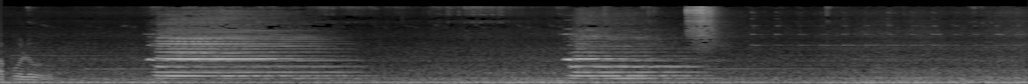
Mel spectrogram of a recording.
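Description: Diesel locomotive horn: one long blast of about two seconds, then a shorter blast a few seconds later, sounded by an oncoming train passing through the station, with a brief hiss just after the second blast. A steady low engine hum runs underneath.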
